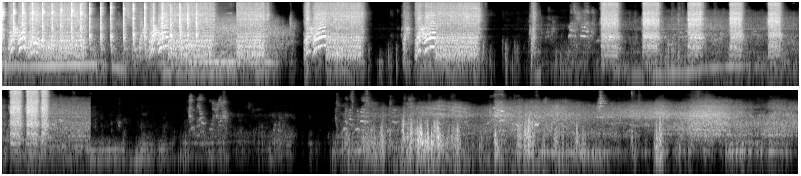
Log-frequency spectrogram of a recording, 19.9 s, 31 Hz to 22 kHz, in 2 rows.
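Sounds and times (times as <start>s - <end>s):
hissing bursts: 0.0s - 4.5s, 7.5s - 11.1s.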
